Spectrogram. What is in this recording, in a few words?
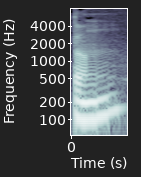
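"deng2", Chinese; Cours de Chinois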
